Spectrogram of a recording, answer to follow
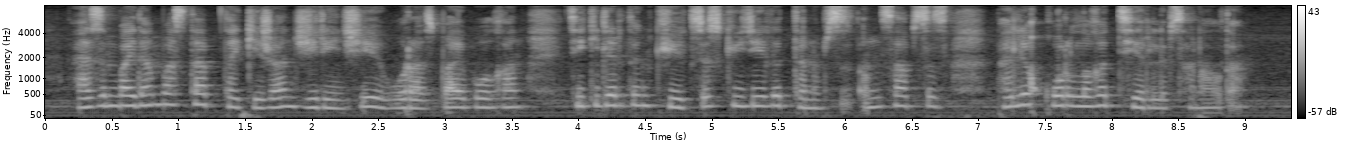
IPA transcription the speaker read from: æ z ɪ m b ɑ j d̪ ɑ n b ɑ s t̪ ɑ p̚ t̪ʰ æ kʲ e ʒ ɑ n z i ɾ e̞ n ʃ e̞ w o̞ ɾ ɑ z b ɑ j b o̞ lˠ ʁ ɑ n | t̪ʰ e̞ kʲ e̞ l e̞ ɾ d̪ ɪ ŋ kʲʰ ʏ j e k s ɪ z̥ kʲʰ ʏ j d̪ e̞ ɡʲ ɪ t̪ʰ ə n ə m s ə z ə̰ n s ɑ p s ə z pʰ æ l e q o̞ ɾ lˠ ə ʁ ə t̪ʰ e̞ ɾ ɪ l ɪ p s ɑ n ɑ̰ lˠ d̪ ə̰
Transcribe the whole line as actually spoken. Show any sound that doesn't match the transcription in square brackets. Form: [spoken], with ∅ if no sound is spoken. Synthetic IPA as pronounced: æ z ɪ m b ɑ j d̪ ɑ n b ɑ s t̪ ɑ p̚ t̪ʰ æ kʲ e ʒ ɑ n [ʒ] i ɾ e̞ n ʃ e̞ w o̞ ɾ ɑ z b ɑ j b o̞ lˠ ʁ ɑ n | t̪ʰ e̞ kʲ e̞ l e̞ ɾ d̪ ɪ ŋ kʲʰ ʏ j e k s ɪ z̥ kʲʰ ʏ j d̪ e̞ ɡʲ ɪ t̪ʰ ə n ə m s ə z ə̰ n s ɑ p s ə z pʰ æ l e [qʰ] o̞ ɾ lˠ ə ʁ ə t̪ʰ e̞ ɾ ɪ l ɪ p s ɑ n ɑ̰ lˠ d̪ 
